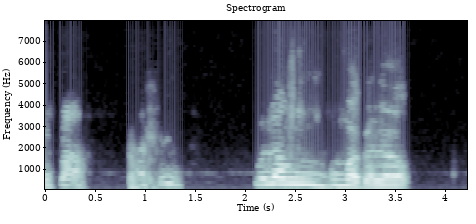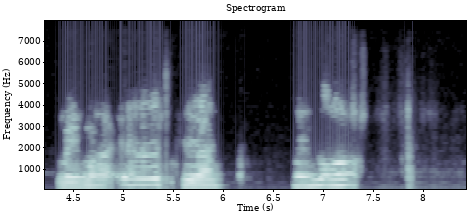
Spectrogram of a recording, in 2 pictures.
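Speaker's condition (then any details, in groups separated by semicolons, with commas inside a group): Cerebral palsy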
